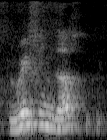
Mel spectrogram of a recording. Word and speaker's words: Gryffindor: Gryffondor se prononce Gryffindor et Cédric se prononce Ravenclaw.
